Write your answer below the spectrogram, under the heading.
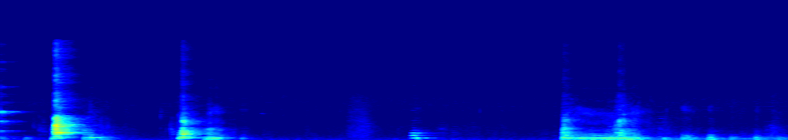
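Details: Belgian Tervuren in gun training lets out two sharp, loud barks a second apart, then a soft short yelp, then a long, rough, growling bark run in the final two seconds.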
